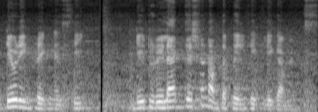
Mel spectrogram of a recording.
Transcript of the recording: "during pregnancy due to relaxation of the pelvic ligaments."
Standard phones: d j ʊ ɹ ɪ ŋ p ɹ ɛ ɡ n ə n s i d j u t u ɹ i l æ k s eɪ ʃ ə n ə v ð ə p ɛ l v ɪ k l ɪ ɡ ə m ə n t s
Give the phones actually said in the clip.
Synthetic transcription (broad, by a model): d j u ɹ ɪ ŋ p ɹ ɛ ɡ n ə n s i d j u t u ɹ i l æ k s eɪ ʃ ə n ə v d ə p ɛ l f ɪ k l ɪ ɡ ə m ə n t s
